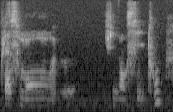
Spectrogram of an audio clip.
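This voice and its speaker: A woman's voice over noticeable background noise. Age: 20s. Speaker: caller. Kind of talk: phone call-in, personal problem. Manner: soft-spoken; hesitant, many fillers.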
